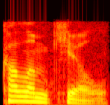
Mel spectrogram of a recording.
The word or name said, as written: Columcille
